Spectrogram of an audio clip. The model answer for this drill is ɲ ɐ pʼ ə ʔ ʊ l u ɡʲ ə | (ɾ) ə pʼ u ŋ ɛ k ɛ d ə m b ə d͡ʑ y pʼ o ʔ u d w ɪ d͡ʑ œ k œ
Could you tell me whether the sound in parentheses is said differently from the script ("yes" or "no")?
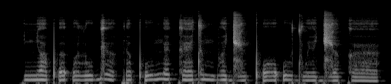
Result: no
